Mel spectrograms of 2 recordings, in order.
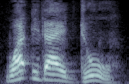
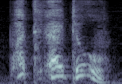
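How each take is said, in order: First: Said in the usual way. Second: High, soft, anguished question; pained plea. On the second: Real, not acted. Pained memory of beating.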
